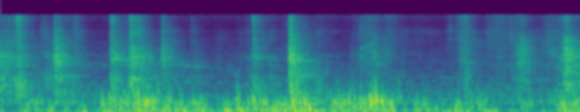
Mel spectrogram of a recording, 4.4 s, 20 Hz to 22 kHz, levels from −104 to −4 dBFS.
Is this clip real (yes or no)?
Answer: no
